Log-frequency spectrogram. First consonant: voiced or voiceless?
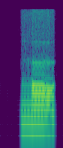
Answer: voiced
